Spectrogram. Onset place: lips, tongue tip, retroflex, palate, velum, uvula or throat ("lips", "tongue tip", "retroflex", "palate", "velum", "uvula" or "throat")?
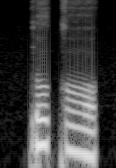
tongue tip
